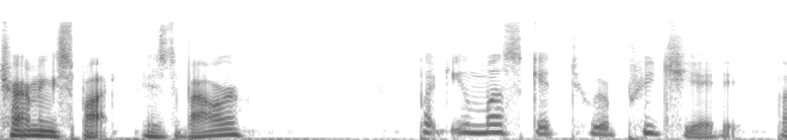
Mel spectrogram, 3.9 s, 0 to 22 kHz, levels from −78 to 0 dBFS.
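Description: From 0.85 to 1.62 s, zipper noise: the speech level drops about 10 dB in 1 dB steps, roughly ten per second, each unsmoothed jump ticking audibly, unlike a smooth fade.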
